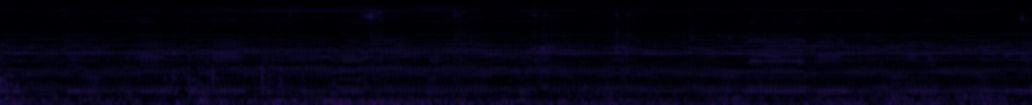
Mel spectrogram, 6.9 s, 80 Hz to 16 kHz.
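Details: Automated MD Needle Pen microneedling self-treatment of the face at 1.5 mm depth after forehead and eyes, after numbing cream: steady high-pitched electric buzz in vertical, horizontal, cross-hatch passes; almost painless, little bleeding.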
